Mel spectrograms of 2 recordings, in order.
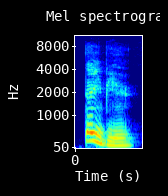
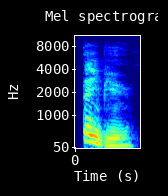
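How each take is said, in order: The two takes are said the same way.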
